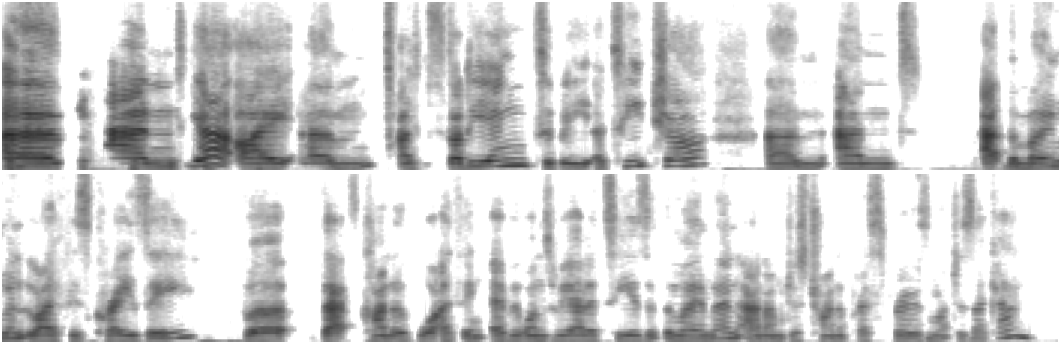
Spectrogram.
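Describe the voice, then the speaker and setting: A woman with a London accent speaks at a medium pitch and a moderate pace. Her intonation is lively, and her loudness swings widely. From West London, England. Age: 30s. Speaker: trainee teacher sharing her testimony. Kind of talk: testimony interview.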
